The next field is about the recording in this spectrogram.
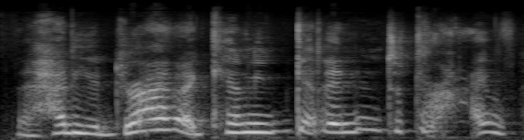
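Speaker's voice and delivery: high-pitched helpless. Retold or imitated. Driver telling the guy at the window he can't drive, high mock-helpless. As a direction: whine it way up high in imitation. Acting out own helplessness at stranger.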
